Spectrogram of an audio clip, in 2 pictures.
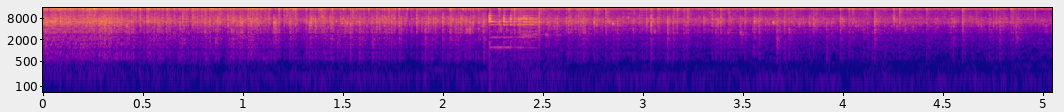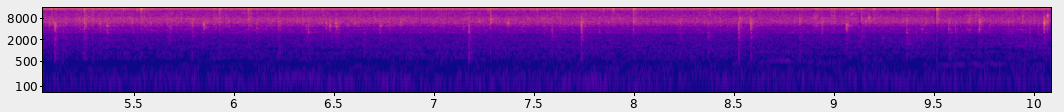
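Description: Green garlic, asafoetida and curry leaves sizzling in hot oil for a kadhi tempering, a steady bright crackling hiss that eases slightly over time, close up with no talking.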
